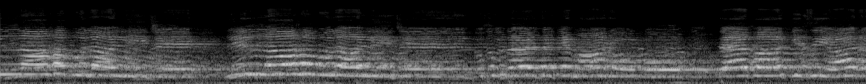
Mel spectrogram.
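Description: Young girls singing an Urdu naat (devotional song) into microphones, in long held, wavering notes with brief breaths about two seconds in and near the end.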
